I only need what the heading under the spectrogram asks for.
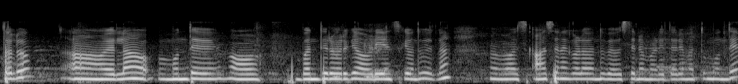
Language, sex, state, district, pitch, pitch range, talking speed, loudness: Kannada, female, Karnataka, Dharwad, 250 Hz, 240-260 Hz, 115 wpm, -16 LUFS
